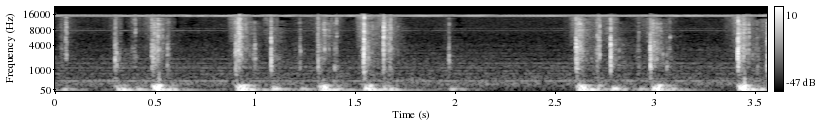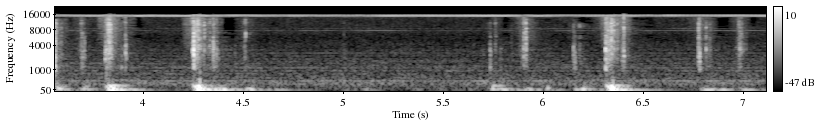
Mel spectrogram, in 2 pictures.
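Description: Typing on a computer keyboard: short runs of quick key clicks with pauses of about a second between them.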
